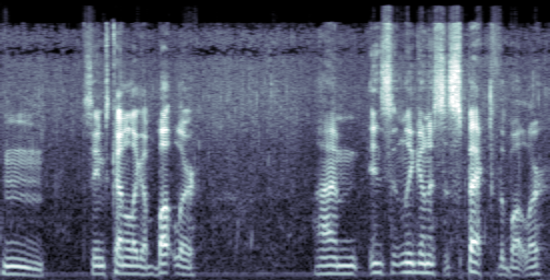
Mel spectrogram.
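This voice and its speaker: Brief: male let's-play commentator, mid pitch, rambling and self-mocking. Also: steady tone, moderate pace, a bit bright, slight background noise. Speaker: gamer playing a detective game.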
